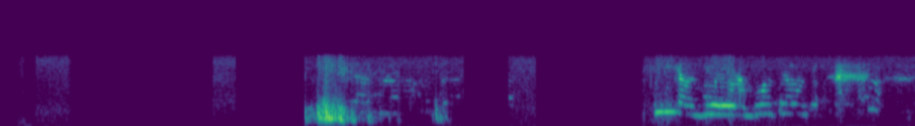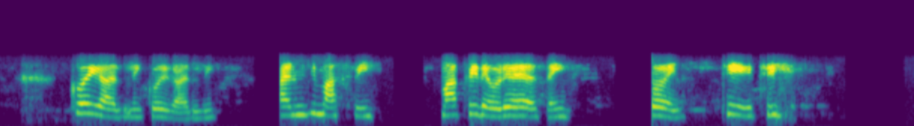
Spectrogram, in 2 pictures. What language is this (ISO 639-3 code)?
doi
